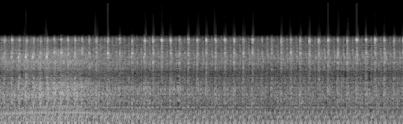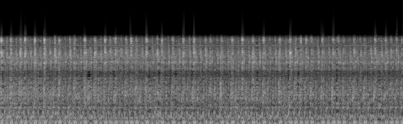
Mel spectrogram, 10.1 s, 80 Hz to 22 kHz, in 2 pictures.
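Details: Revived old Snapper riding mower, 12.5 hp Briggs & Stratton single, after years sitting: steady, slightly uneven thumping beat, holding speed without dying; runs fine now.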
